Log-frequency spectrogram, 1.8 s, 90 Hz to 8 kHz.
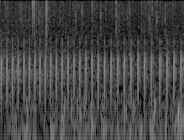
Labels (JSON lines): {"label": "biophony, rattle", "recorder": "SoundTrap 500"}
